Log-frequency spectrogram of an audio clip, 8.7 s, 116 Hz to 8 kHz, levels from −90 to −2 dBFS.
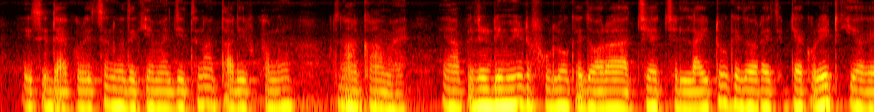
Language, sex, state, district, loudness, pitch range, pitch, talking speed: Maithili, male, Bihar, Bhagalpur, -30 LUFS, 130-140 Hz, 135 Hz, 170 wpm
